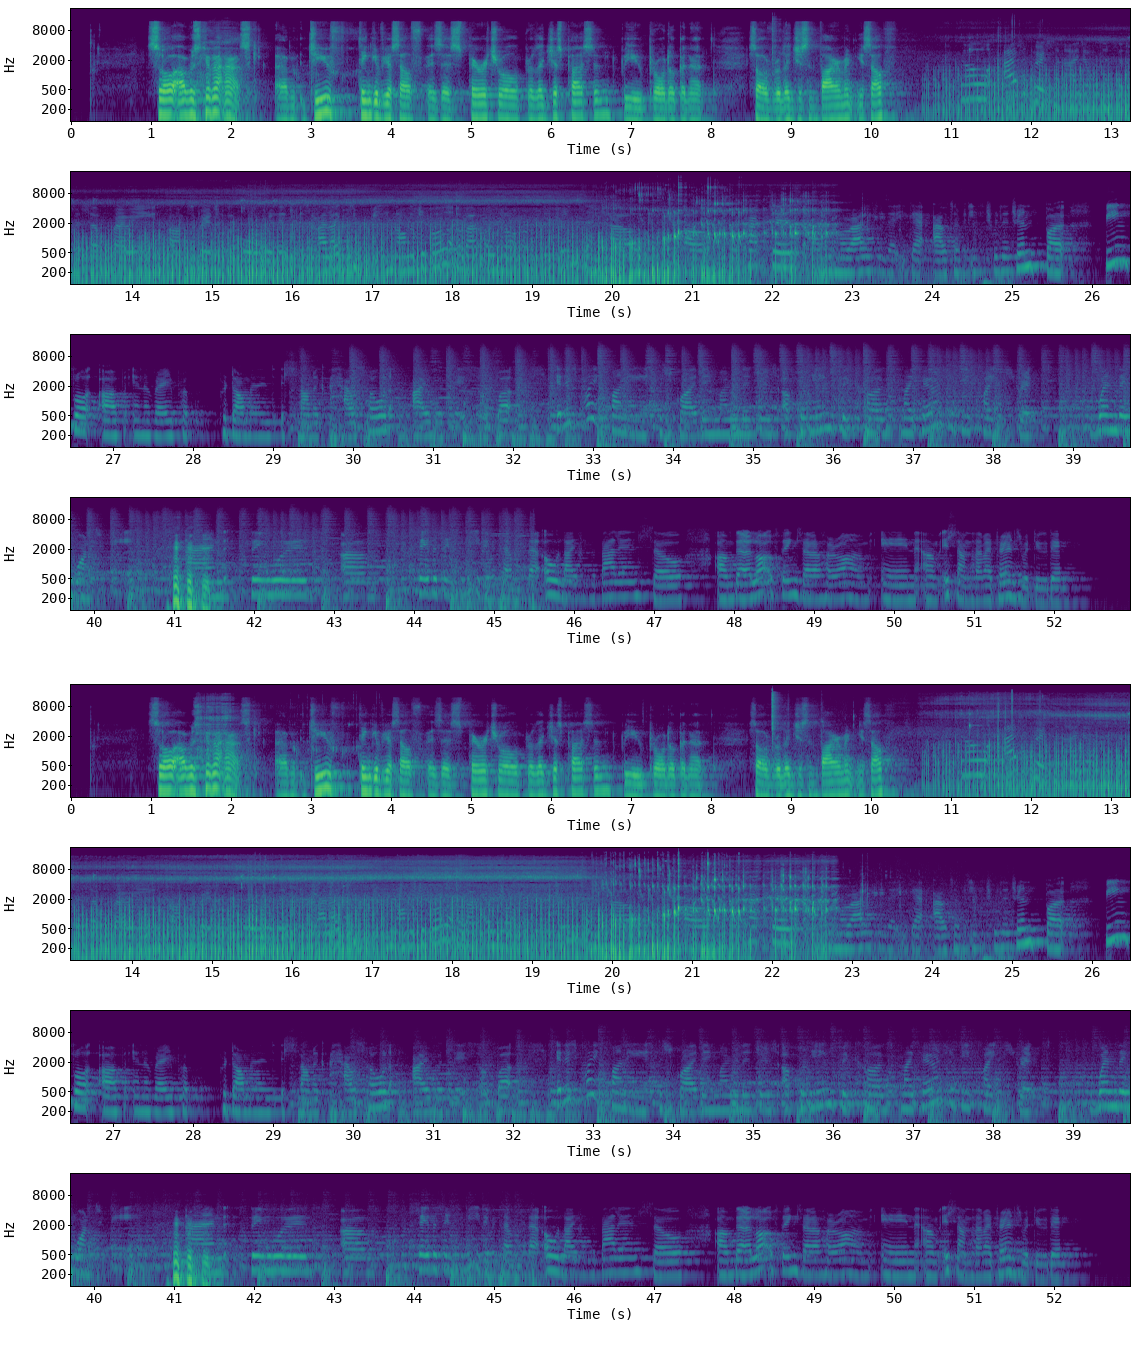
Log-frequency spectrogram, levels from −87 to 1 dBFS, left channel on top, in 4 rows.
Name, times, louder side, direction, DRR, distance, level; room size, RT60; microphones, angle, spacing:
voice 1, 1.0-10.3 41.0-41.5, left 2 dB, 70° left, 1.2 m, -29 dB
sound 1, 1.5-5.0 5.5-5.6 6.1-6.5 7.1-7.2, right 3 dB, 50° right, 5.8 m, -51 dB
sound 2, 8.8-25.0, right 3 dB, 80° right, 1.7 m, -37 dB
voice 2, 11.1-28.0 28.3-38.5 39.2-41.7 42.0-43.6 43.9-52.1, left 1 dB, 10° left, 2.9 m, -46 dB
sound 3, 29.2-45.5, left 1 dB, 55° left, 2.8 m, -49 dB
29.0 x 25.5 x 8.0 m
head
